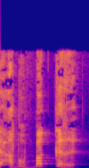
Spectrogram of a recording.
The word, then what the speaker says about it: ابو بکر: تو اصل تلفظ ہے ابو بکر ابو بکر, یہ رٹ لیں ابو بکر, مگر وہ چونکہ زبان پہ اتنا چڑا ہوا ہے کہ وہ نکلتا ہی ابو بکر ہے لوگوں کی زبانوں سے.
